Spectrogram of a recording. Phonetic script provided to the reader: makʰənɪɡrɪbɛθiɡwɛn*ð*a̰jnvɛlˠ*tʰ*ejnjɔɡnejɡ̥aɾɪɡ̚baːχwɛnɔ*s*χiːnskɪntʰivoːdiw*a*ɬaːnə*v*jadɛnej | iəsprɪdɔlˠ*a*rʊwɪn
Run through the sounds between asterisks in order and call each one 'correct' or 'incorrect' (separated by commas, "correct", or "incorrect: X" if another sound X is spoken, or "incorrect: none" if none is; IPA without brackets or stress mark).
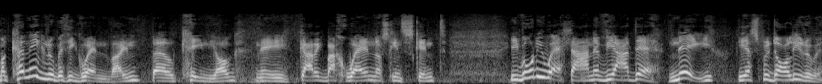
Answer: incorrect: v, incorrect: kʰ, correct, incorrect: ɛ, correct, incorrect: i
